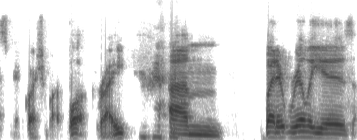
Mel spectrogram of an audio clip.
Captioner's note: chuckling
